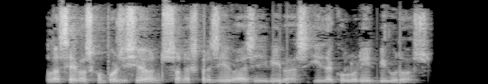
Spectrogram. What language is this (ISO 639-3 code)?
cat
